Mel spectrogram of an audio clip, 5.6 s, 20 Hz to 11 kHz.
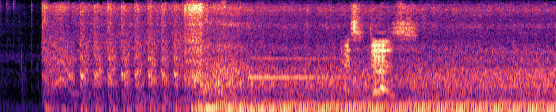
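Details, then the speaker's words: Diesel truck cold start at about 27°F after overnight low of 20°F, not plugged in, higher mileage than last cold start; cranks briefly, fires right up into steady even fast/high idle: normal cold start. "i think it'll do that if the temperatures are in the 20s sounds good though fired right up"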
